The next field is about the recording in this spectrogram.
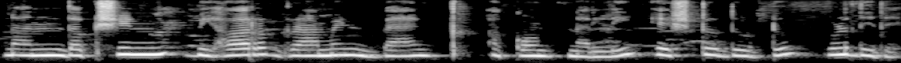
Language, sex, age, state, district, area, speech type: Kannada, female, 18-30, Karnataka, Mandya, rural, read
